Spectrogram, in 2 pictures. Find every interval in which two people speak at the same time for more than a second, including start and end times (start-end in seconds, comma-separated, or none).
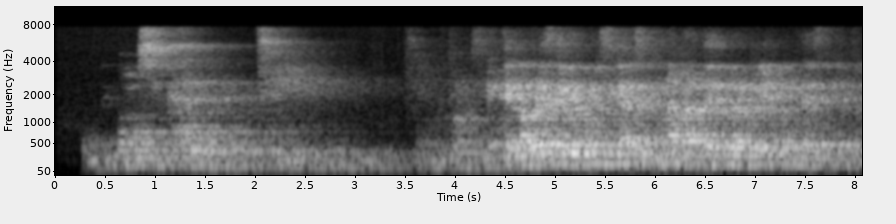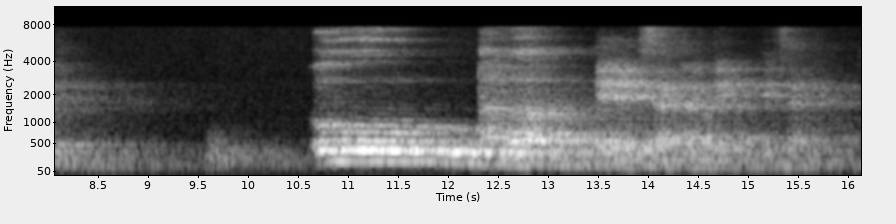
none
